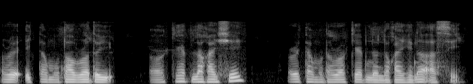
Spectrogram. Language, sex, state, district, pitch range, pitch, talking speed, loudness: Nagamese, male, Nagaland, Dimapur, 110-120 Hz, 115 Hz, 175 wpm, -18 LUFS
